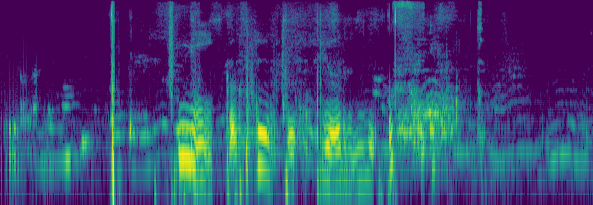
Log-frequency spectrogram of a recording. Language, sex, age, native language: Icelandic, male, 10, Icelandic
